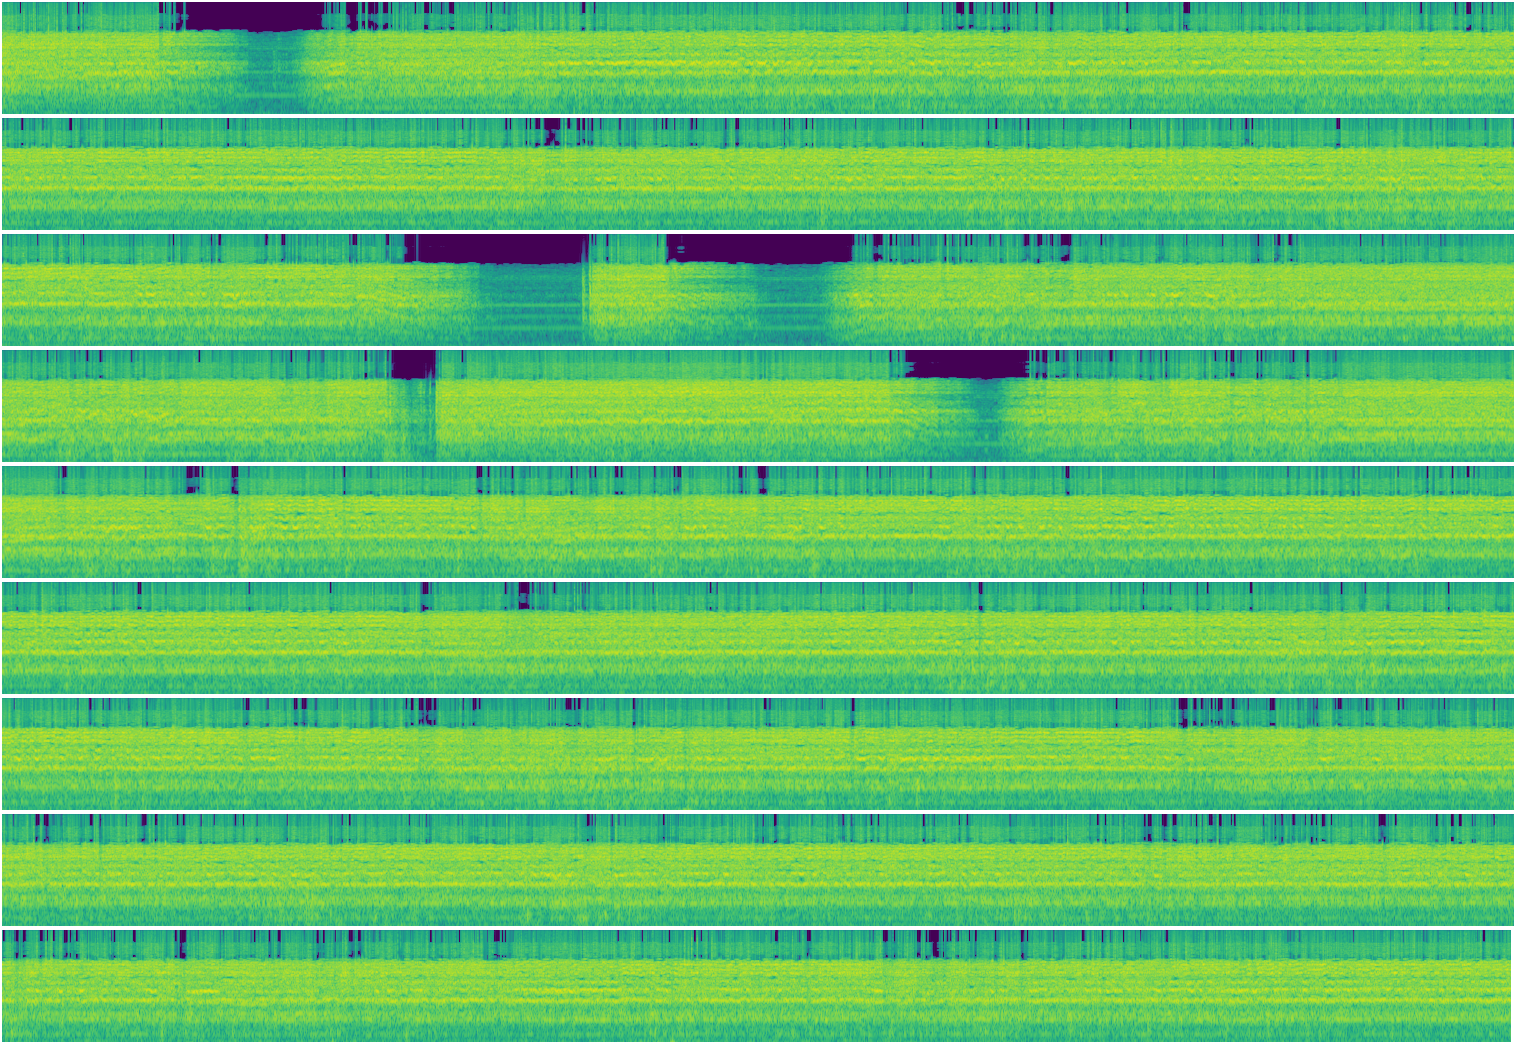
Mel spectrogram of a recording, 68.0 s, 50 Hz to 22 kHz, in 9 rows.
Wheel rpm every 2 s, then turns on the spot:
100, 180, 220, 230, 230, 230, 230, 230, 180, 50, 210, 210, 150, 160, 180, 220, 230, 230, 230, 230, 230, 240, 230, 230, 220, 220, 230, 230, 230, 230, 230, 230, 230, 230.
none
